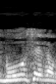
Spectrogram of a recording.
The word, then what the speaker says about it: 모세: 참 재밌는 것이 그 모세를 애굽의 발음으로 이야기 하지 않고 히브리식 발음으로 이야기할 때 모세라 그런다 모세 그 모세라는 이름이 될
